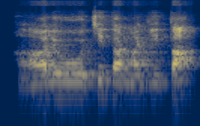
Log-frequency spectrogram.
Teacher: ആലോചിതം അജിത കൂടി വരുമ്പോഴ് ആലോചിതം എന്നുള്ള അനുസ്വാരം മകാരായിട്ട് ആലോചിതമജിത എന്നാവും.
